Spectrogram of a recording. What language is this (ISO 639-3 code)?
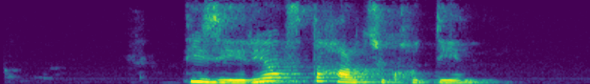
kab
